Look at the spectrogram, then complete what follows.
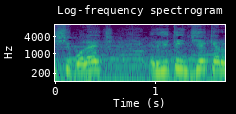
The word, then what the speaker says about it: chibolete: é muito interessante percebe se os homens dissesse sibolete em vez de chibolete eles entendia que era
